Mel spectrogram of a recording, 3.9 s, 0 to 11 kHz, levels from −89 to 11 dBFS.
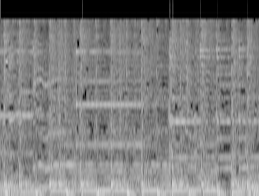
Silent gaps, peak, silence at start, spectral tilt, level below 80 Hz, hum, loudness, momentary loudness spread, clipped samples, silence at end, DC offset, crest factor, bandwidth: none; 0 dBFS; 0 s; -4 dB/octave; -20 dBFS; none; -13 LUFS; 2 LU; under 0.1%; 0 s; 0.5%; 12 dB; 8 kHz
